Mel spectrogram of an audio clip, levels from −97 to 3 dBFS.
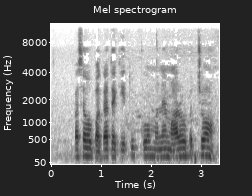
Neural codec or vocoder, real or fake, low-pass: none; real; 10.8 kHz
